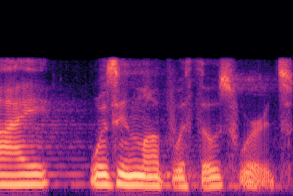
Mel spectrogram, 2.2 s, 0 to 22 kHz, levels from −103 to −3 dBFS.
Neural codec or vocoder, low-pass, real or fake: none; 7.2 kHz; real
